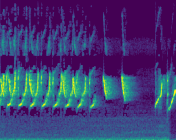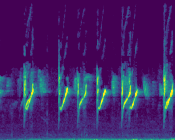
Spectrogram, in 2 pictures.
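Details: Decoy call of a female sunbird meant to stir males to fight, used for trapping: a quick, high-pitched rattling trill, then thin upslurred chip notes repeated at irregular short intervals.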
